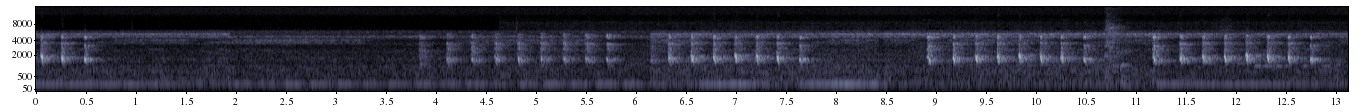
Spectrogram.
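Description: Geckos chirp in quick bursts of sharp clicks.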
